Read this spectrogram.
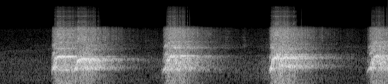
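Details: Shih tzu pair playing so roughly they end up dishevelled; loud, harsh barks repeated about once a second, four in a row, each with a tonal core and a brief fade.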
